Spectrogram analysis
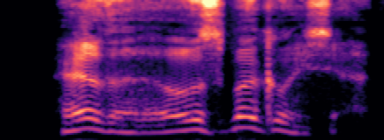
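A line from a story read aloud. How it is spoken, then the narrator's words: Curt remark. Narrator (Russian): бросил ему сутулый напарник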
